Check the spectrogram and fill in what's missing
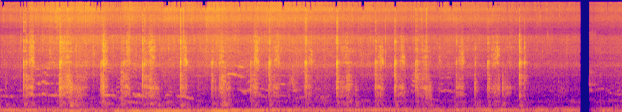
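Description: Crushed garlic paste frying in a pan for a Bengali vegetable dish, with steady sizzle under repeated scraping and stirring strokes from a spatula, close and fairly loud, with no talk.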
